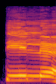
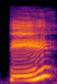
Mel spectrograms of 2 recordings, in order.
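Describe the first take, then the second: First: "तिल" joined as one short word; blended word. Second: "तिल" as separate sounds, rising "ti", then "la"; split into sounds. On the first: Teacher giving learners the result, "तिल" blended. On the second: Teacher building the word for learners, "तिल" sounded out. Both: Shown as a demonstration. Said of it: "तो मिलके बन जाएगा".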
